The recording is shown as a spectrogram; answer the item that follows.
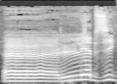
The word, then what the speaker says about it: Leipzig: Leipzig, Lyon, eh bien.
